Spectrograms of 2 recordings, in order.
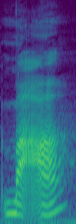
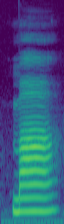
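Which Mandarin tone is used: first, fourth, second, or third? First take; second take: third; first. First: It is said with the third Mandarin tone. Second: It is said with the first Mandarin tone. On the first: It means horse. "the third one is ma, which is horse" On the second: It means mom. "the first one is mom"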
